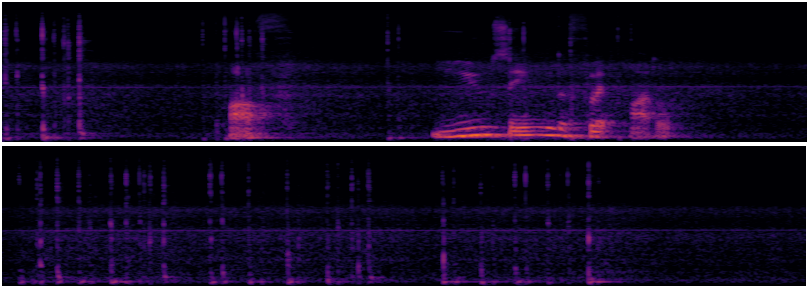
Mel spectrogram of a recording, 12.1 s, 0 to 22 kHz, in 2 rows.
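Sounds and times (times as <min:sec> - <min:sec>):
faint computer keyboard typing: 0:00.0 - 0:00.8, 0:01.5 - 0:02.0, 0:02.9 - 0:03.1, 0:06.2 - 0:10.7.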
